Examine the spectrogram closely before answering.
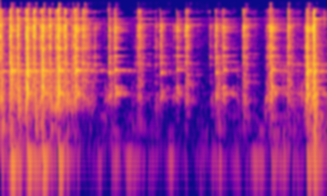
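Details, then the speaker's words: Brand New Model F buckling-spring keyboard: uneven sharp clicks with one key giving a dull off click unlike others; poorly seated spring suspected; off-sounding key click. "That sounds like shit. What's going on there?"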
